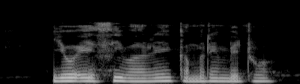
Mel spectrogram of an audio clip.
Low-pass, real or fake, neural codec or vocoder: 7.2 kHz; real; none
